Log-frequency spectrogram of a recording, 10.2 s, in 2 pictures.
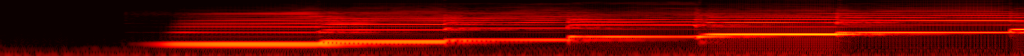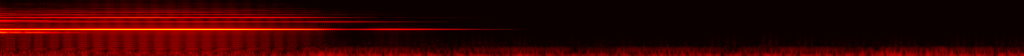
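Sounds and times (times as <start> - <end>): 
clarinet: 0.7 - 7.4.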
